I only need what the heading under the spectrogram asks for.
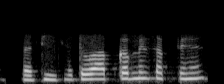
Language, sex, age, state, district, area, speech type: Hindi, female, 18-30, Madhya Pradesh, Betul, rural, conversation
